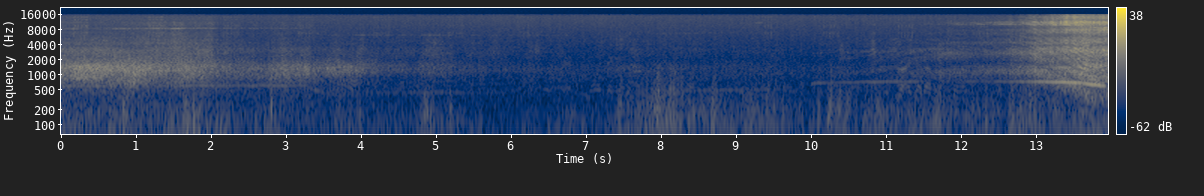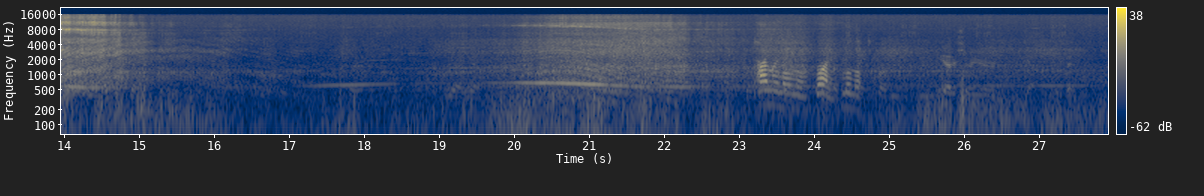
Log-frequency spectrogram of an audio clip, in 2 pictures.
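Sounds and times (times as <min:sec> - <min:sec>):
model jet rushing whine passing: 0:00.0 - 0:27.9.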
